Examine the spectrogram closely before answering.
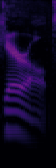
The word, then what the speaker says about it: Geralt: I want to see in the game it's pronounced Geralt oh I'm sorry with your fans I'm sorry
